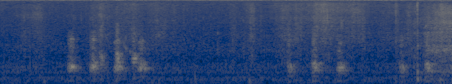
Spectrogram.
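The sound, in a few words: chickens clucking in Minecraft video game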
